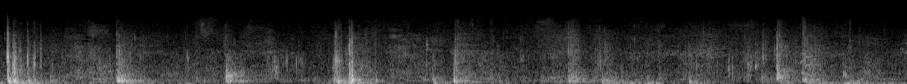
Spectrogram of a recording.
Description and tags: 24 dancers falling and twisting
